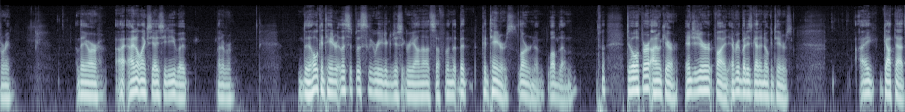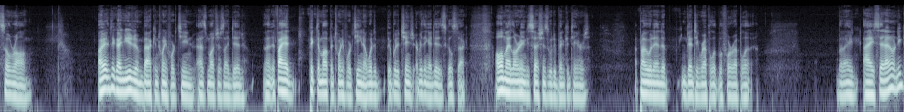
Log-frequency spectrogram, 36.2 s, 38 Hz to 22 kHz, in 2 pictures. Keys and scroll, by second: 1.0 alt+Tab, 16.2-18.8 typing, 22.9-23.6 h.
